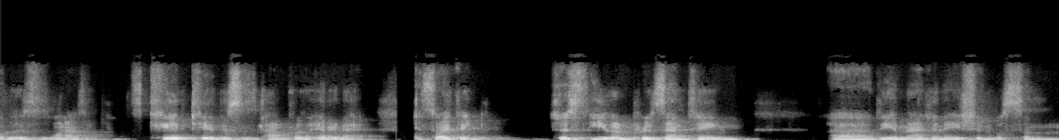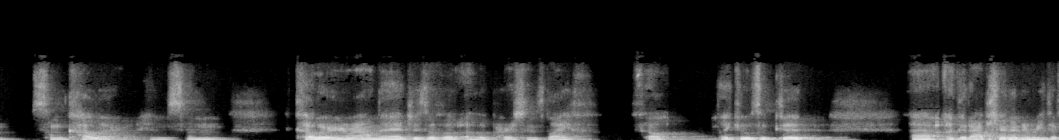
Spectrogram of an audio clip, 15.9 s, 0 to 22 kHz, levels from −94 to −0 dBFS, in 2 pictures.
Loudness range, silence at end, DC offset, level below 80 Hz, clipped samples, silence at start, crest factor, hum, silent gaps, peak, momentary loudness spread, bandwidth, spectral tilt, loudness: 4 LU; 0 s; under 0.1%; -44 dBFS; under 0.1%; 0 s; 18 dB; none; 12.63-12.67 s; 0 dBFS; 16 LU; 12.5 kHz; -6 dB/octave; -19 LUFS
